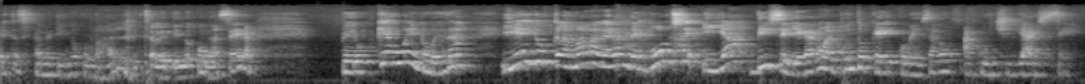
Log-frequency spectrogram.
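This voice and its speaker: A woman preaching a sermon, telling stories in an animated way and laughing as she speaks. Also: medium pitch. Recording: echoey hall from far off.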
